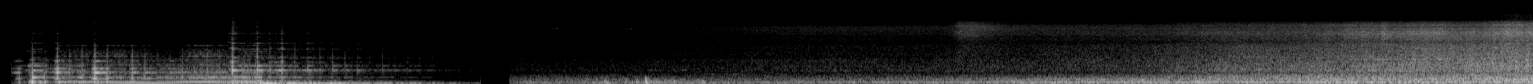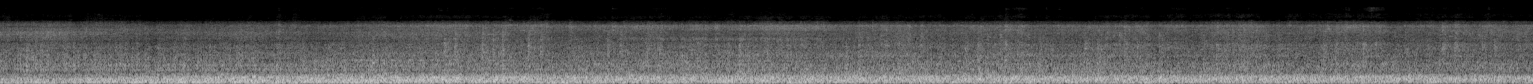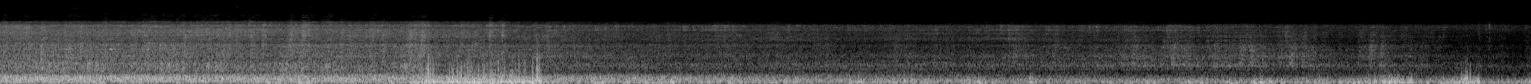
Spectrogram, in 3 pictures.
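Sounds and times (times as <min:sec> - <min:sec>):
loud low rumble: 0:00.2 - 0:04.8
diesel passenger train passing: 0:07.6 - 0:45.9.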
